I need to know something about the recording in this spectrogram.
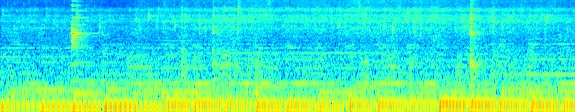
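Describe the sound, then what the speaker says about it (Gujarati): Chopped green chili sautés in hot oil in a pan for a red okra (bhinda) curry, a steady close sizzle with a couple of sharp utensil clinks over a constant low tonal background. "આપણે આ મરચું જે કાપેલું છે એ નાખી દેવાનું છે"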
